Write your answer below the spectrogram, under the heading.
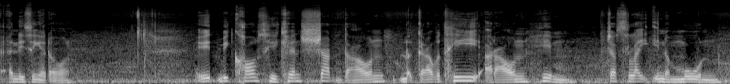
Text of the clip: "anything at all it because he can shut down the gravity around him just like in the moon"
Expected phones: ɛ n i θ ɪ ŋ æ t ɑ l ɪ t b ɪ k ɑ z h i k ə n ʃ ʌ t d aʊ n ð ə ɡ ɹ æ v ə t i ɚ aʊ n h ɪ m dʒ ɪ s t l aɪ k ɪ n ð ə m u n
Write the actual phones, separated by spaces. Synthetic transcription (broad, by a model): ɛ n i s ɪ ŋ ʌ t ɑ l ɪ t b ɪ k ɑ s h i k ə n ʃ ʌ t d aʊ n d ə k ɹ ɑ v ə t i ɚ aʊ n h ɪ m tʃ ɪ s l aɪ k ɪ n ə m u n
